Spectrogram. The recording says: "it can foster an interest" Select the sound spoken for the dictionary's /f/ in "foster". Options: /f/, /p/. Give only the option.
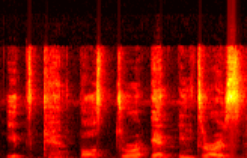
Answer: /p/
